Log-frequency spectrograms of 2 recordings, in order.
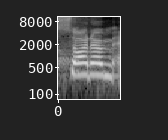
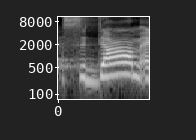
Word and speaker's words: Sodom: And I remember one day asking a question about Sodom and Gomorrah, and I mispronounced it. And I said, Saddam and Gomorrah.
